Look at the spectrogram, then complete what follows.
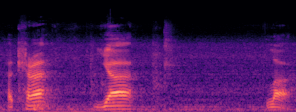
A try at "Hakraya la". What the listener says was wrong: So connect the ya and the la. You said the word correctly. Just connect.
